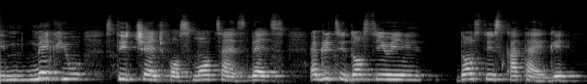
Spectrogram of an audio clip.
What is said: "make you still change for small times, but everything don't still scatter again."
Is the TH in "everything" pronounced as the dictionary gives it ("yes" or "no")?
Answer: no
